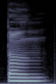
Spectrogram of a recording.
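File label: "deng1", Mandarin Chinese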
